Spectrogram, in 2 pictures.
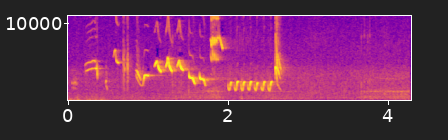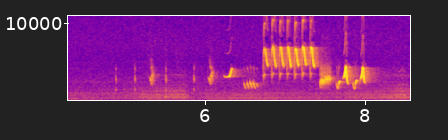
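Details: Asian brown flycatcher (sikatan londo), energetic song: a rapid sequence of very high notes and a buzzy trill, a quiet stretch with faint chips, then another run of fast high-pitched repeated notes.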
